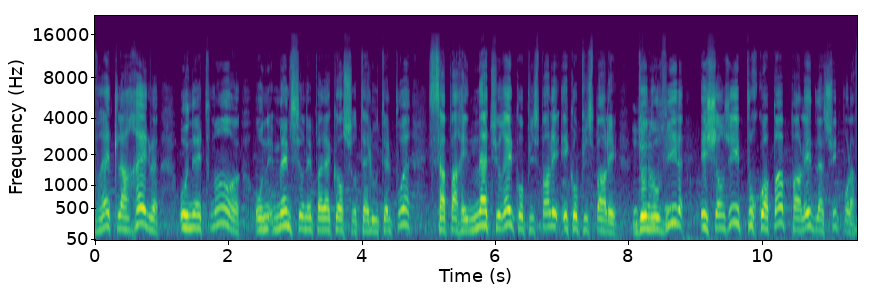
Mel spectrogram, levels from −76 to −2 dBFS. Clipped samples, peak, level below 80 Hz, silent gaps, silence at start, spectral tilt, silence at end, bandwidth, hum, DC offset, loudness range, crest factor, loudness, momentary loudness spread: under 0.1%; 0 dBFS; -54 dBFS; none; 0 s; -5 dB/octave; 0 s; 13.5 kHz; none; under 0.1%; 2 LU; 18 dB; -19 LUFS; 8 LU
